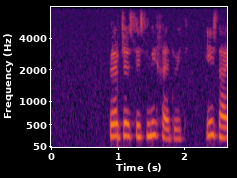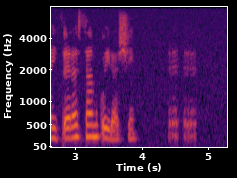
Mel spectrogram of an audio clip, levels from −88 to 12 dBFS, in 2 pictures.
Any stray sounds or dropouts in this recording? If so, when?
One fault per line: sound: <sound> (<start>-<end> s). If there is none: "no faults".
sound: laugh (4.4-4.8 s)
